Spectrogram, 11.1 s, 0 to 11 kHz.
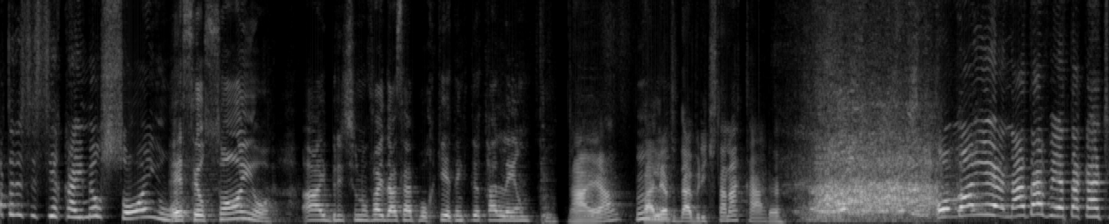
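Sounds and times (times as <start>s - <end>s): woman speaking: 0.0s - 7.9s, 9.3s - 11.0s
studio audience laughing: 7.9s - 10.1s.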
